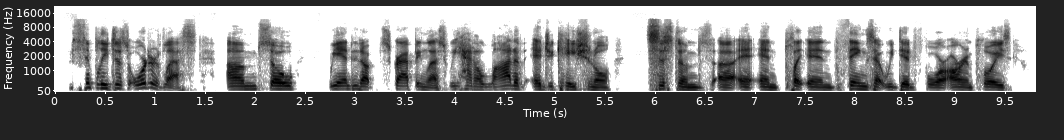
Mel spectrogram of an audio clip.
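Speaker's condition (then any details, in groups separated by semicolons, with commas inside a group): No condition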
